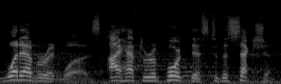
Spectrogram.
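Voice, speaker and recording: Game cutscene part: stern male official, formal, disapproving, pitched a little high, heavy trailing reverb. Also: very animated, fairly quick, a bit bright, a little hiss or hum. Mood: reproachful. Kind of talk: scripted game cutscene dialogue. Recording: long hall reverb on voice.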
